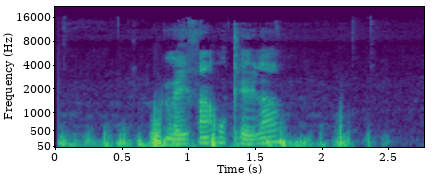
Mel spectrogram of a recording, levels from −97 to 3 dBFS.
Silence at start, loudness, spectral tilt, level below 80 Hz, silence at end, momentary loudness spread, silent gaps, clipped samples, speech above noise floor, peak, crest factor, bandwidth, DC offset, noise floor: 0 s; -24 LUFS; -7.5 dB/octave; -40 dBFS; 0.4 s; 12 LU; none; under 0.1%; 21 dB; -4 dBFS; 20 dB; 15.5 kHz; under 0.1%; -44 dBFS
